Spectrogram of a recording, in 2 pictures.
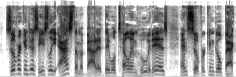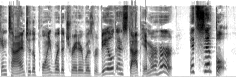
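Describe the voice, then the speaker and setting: Male comic reviewer, sharp bright tone, dry close voice-over, sarcastic and exasperated delivery. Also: medium pitch, dry recording. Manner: snarky, exasperated, mocking.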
